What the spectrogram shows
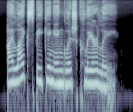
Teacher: Hear how the stress falls on like, English, and clearly?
